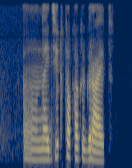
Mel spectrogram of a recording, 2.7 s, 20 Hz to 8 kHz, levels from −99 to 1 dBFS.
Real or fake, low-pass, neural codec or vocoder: real; 7.2 kHz; none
